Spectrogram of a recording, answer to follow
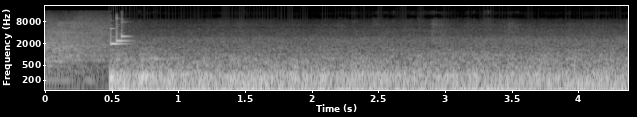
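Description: Passenger train car running, heard from inside as a steady, loud low rumble that starts abruptly about half a second in, with a brief high ring at its start.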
